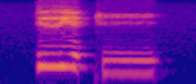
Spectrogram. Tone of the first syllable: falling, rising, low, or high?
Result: falling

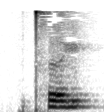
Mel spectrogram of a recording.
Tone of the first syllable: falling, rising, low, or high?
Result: high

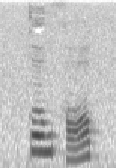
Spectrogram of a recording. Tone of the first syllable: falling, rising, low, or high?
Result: high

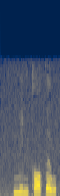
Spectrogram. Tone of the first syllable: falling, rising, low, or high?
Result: low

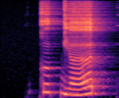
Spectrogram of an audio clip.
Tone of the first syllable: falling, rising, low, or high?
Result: high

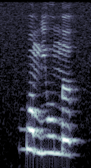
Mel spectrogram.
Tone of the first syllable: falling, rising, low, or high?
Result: falling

